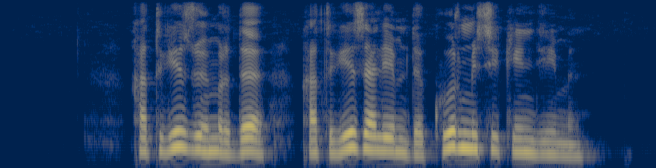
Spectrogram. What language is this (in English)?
Kazakh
